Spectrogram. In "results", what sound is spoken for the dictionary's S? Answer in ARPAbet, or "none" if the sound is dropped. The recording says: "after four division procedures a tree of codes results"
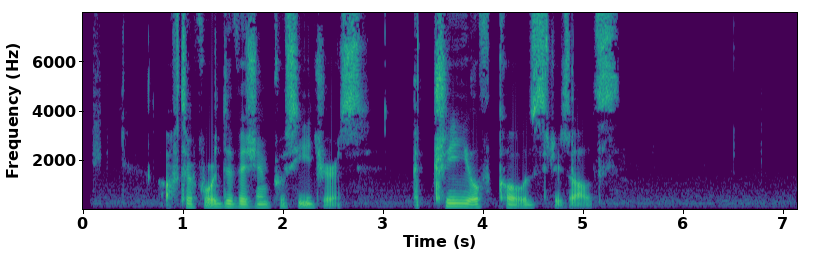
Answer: S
